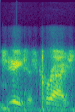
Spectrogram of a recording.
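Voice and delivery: normal talking voice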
